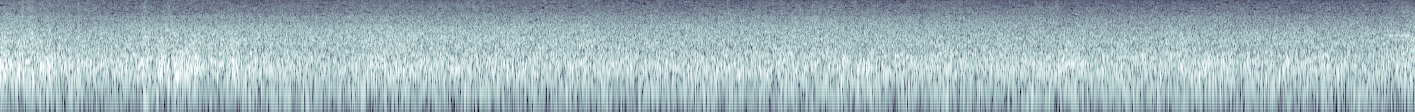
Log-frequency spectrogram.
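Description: Steady, even wash of water and waves at a beach in Fiji, a continuous broadband hiss with no distinct breaks, heard alone without voices.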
